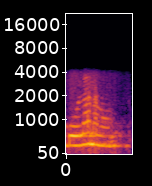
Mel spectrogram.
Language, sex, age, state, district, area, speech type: Marathi, female, 18-30, Maharashtra, Ahmednagar, rural, conversation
